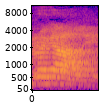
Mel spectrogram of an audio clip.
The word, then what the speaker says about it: Rigali: say it she wanted me to get that pronunciation right regali um Greeks don't do too well pronunciations um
